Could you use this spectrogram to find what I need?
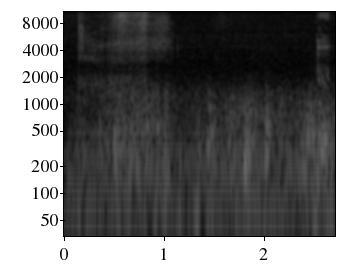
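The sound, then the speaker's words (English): Low thunder rumbles steadily through a storm, with rain hissing on top and a couple of brief bright crackles of rain noise; no one speaks. “Like, thunder scares him a little bit.”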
